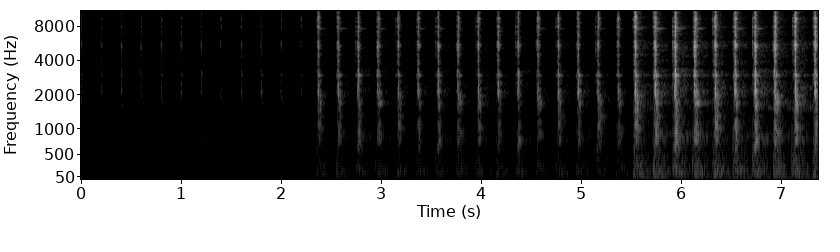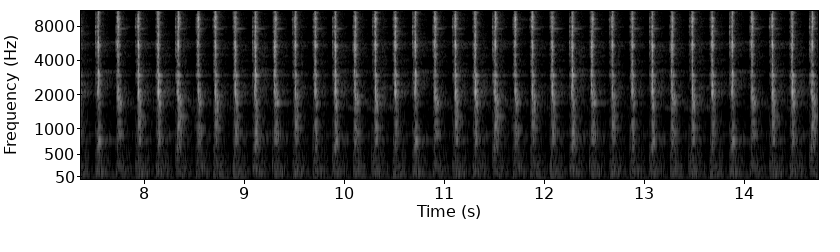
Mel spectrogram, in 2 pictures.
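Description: Steady clock-like ticking, about four ticks a second. It is faint at first, louder from a little over two seconds in, and louder and fuller again from about five and a half seconds in.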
